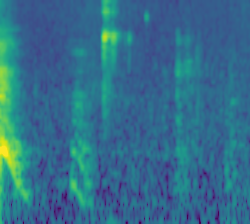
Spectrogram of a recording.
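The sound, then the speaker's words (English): A single short cough at the very start, not loud, followed by a few faint scattered rustles and clicks in otherwise quiet surroundings. “Well, but apart from the cough.”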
